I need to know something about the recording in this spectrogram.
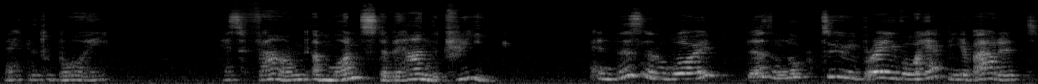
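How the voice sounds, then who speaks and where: An older woman reading a picture book aloud to children, expressive and dramatic, with hushed whispers and exclamations as she comments on the pictures. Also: fairly high pitch, slow. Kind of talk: bedtime read-aloud with asides on the pictures. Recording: roomy echo, distant from the mic.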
